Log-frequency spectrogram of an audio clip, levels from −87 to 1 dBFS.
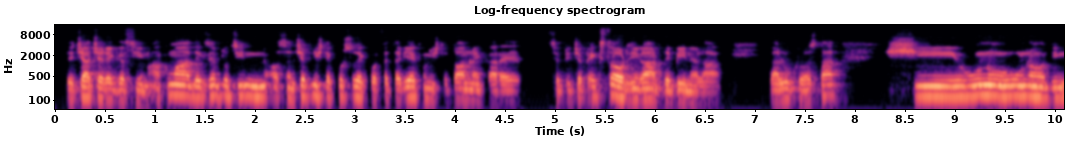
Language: Romanian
